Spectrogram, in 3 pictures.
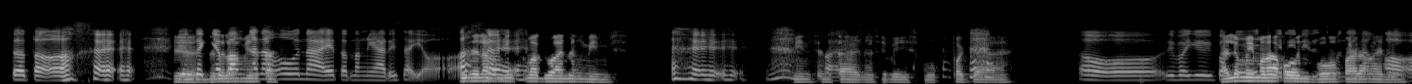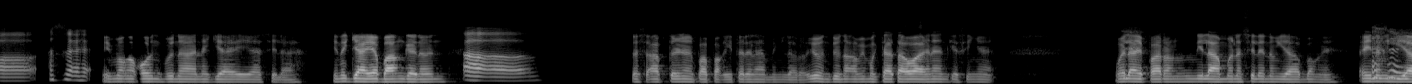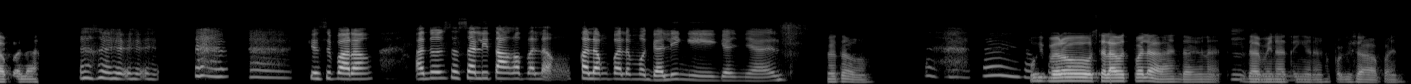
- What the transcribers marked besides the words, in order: chuckle; chuckle; chuckle; laugh; tapping
- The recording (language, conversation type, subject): Filipino, unstructured, Ano ang pinaka-nakakatawang nangyari habang ginagawa mo ang libangan mo?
